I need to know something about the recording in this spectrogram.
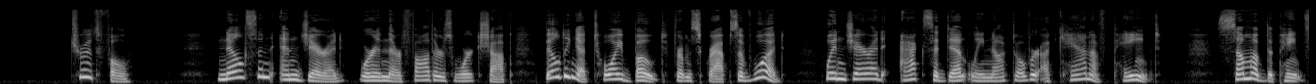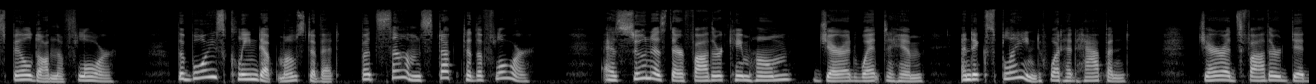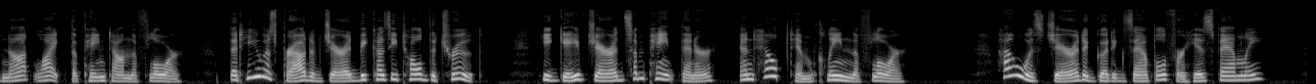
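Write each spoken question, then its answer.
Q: How was Jared a good example for his family?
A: He told his father the truth about spilling the paint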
